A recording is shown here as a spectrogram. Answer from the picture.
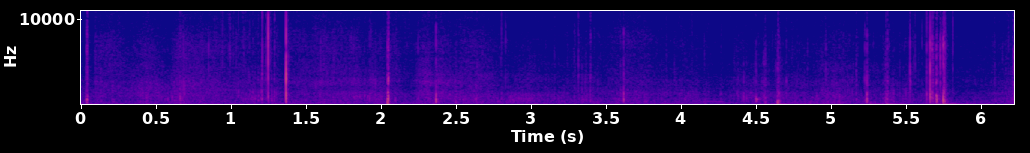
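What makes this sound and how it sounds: Fingernails flick and scratch the rows of silver metal pieces on a large padded metal-sequin fabric pillow. Around a dozen sharp, bright clicks and ticks stand out from a quiet, scratchy rustle over a faint low hum. The clicks stop instantly, with a cluster of quick flicks near the end.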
